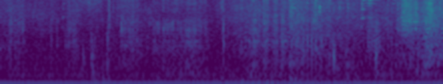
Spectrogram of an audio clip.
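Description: A faint steady low hum with soft rustling of nylon straps and padded fabric as goalie leg pads are handled.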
